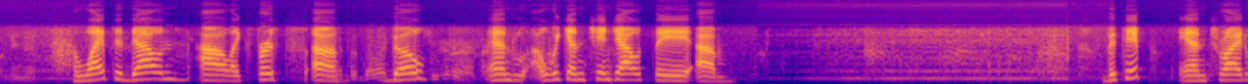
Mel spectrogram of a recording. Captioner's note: static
